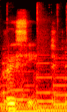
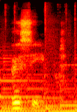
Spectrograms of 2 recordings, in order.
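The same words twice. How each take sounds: No difference in how they are said.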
